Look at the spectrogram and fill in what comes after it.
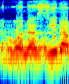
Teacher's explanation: ہم ٹھہریں گے تو تنوین کو نہیں پڑھ کے الف کو پڑھیں گے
